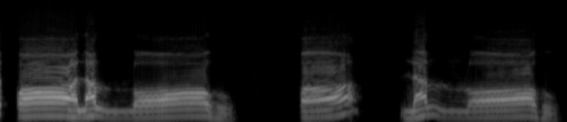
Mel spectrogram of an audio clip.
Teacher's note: আল্লাহর শব্দের আগে যদি জাবার থাকে তাহলে আল্লাহর লামকে পুর অর্থাৎ ল পড়তে হবে।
